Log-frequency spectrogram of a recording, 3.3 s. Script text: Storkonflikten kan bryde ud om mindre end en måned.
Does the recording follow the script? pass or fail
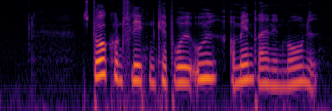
pass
